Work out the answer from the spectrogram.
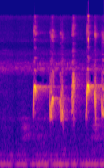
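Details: Lure song of a Streak-eared bulbul, bold and fierce in tone, meant for wild birds: a clear whistled note followed by quick, gurgling chattered notes in a brief burst.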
